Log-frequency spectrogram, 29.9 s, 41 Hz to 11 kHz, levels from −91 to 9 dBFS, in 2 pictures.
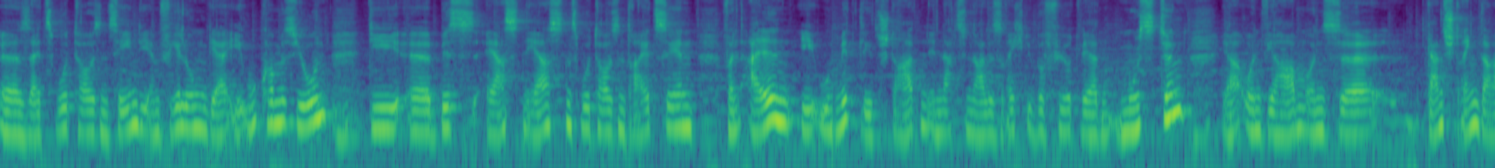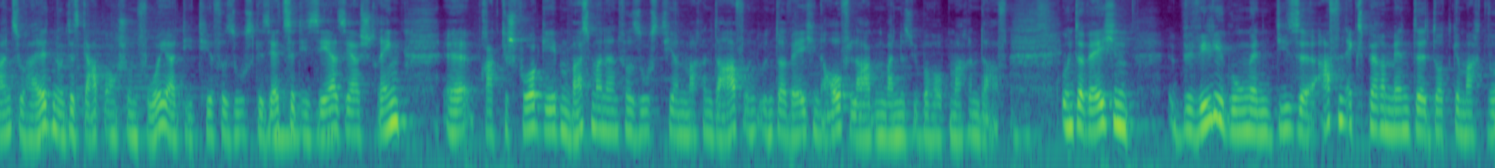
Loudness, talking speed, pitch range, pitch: -22 LUFS, 135 wpm, 130-155 Hz, 140 Hz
